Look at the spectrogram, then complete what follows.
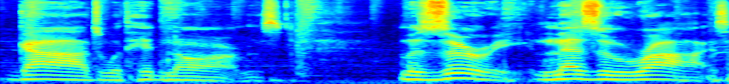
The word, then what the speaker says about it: Missouri: group of four Gods with hidden arms Missouri mesura is how it's pronounced that means royal son or son of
